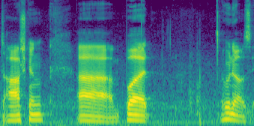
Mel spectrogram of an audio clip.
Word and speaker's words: Oscen: it's pronounced Oscen, but who knows?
